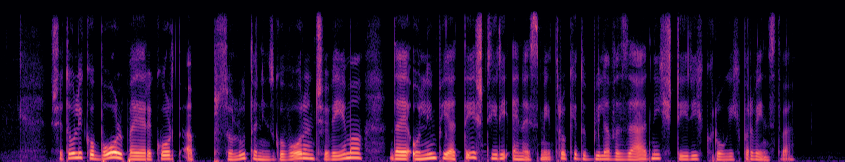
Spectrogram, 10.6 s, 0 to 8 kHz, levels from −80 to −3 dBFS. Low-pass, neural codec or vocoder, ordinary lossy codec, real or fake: 7.2 kHz; none; none; real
